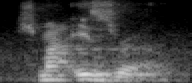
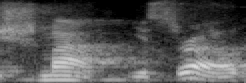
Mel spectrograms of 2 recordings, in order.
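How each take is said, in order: First: The two words run together into one sound. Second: The two words are kept clearly apart. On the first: The speaker calls it wrong. "If you say it too quickly" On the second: The speaker calls it right. "you don't say Shema Yisrael"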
